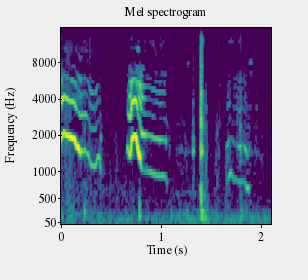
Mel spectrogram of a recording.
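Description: Puppy whining: three short, high whines that rise and fall, with a single sharp click about one and a half seconds in.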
